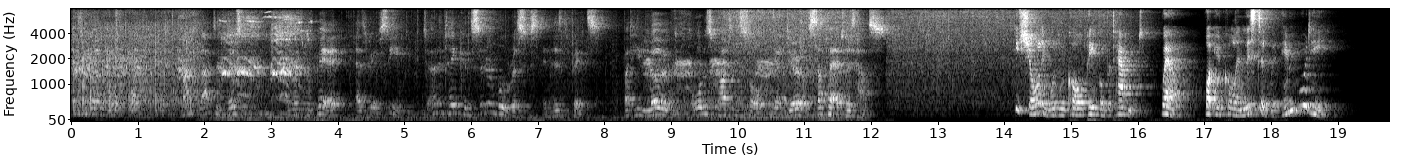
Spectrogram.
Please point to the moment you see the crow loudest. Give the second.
3 s.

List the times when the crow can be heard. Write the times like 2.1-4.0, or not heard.
0.0-3.6, 8.6-11.8.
